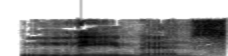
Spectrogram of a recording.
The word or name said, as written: cnemial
